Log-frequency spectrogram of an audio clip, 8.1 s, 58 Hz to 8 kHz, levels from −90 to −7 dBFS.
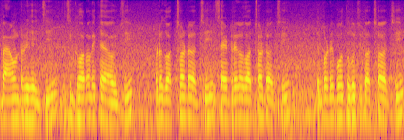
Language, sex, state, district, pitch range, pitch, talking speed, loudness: Odia, male, Odisha, Sambalpur, 125-135 Hz, 130 Hz, 150 wpm, -13 LUFS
